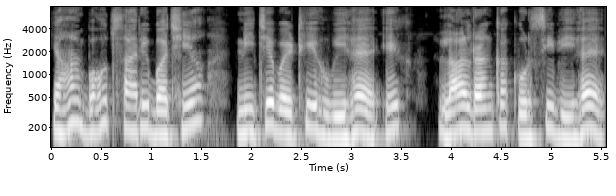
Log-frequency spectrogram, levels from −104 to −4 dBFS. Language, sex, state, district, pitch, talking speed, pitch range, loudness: Hindi, male, Jharkhand, Ranchi, 175 Hz, 160 wpm, 160-195 Hz, -15 LUFS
